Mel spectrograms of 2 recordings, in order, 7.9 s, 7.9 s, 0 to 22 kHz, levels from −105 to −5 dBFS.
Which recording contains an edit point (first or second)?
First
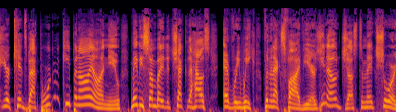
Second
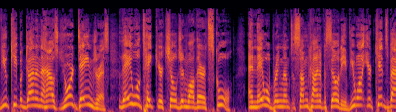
second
